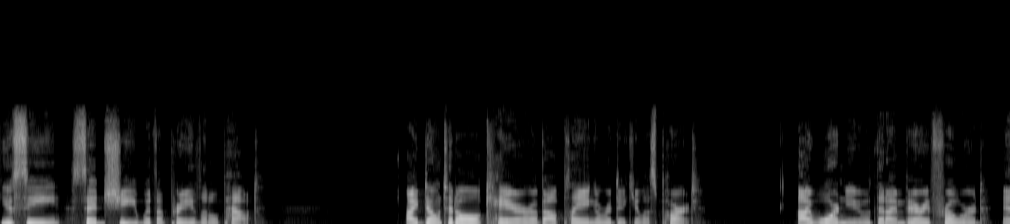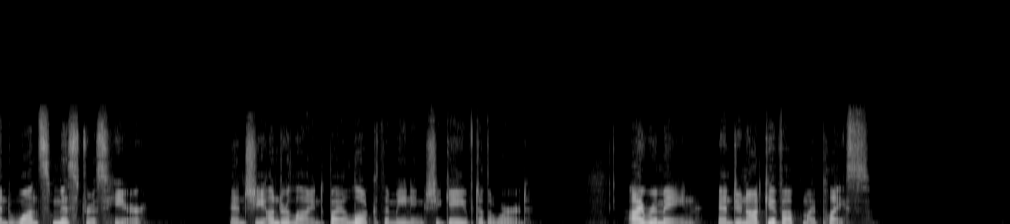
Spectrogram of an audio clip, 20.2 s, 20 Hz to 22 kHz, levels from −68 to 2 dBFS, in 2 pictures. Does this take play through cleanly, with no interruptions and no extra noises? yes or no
yes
